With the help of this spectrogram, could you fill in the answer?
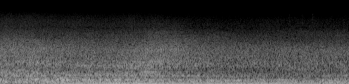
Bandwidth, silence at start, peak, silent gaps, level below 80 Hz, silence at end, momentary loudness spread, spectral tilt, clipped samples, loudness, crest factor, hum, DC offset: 13 kHz; 0 s; -12 dBFS; none; -30 dBFS; 0 s; 5 LU; -6 dB/octave; under 0.1%; -27 LUFS; 14 dB; none; under 0.1%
